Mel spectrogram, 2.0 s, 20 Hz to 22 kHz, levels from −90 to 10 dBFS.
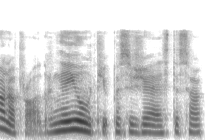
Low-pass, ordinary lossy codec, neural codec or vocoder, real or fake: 9.9 kHz; AAC, 48 kbps; autoencoder, 22.05 kHz, a latent of 192 numbers a frame, VITS, trained on one speaker; fake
